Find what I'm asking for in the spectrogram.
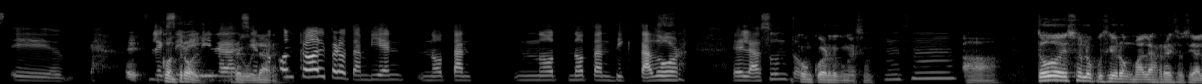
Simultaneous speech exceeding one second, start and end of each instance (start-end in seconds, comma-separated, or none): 1.4-2.9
